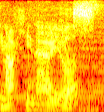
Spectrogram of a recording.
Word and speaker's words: imaginarios: Uh, it's not a hard G on. – Imagi imaginario, yeah. Imaginarios. – Imaginarios.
